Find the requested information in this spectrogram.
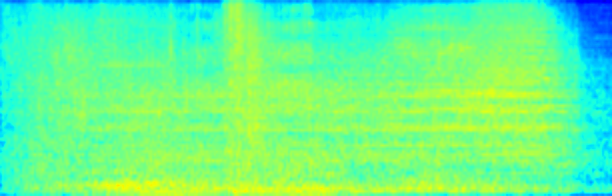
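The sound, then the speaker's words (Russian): Heavy explosive booming as landing shuttles crash into an invisible force field in a film scene: a loud, sustained rumble with one sharper burst partway through, then a fade at the end. “Сэм и Баки смотрят, как десантные челноки падают на планету и взрываются, врезавшись в невидимое силовое поле над Вакандой.”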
